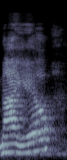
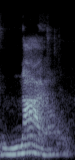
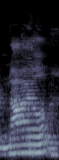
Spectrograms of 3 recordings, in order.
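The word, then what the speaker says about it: Niall: N cuz I kept saying Nyel but his name is Nyall. like the Nile Valley or river or whatever. Nile.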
